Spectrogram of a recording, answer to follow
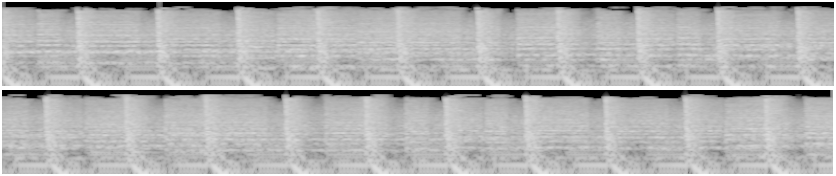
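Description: Hardstyle dance track in a continuous DJ mix. A heavy kick drum hits on every beat, about two and a half a second, each with a falling bass tone, under sustained synth tones.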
